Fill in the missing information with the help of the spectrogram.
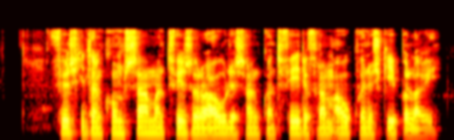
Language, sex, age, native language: Icelandic, male, 15, Icelandic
